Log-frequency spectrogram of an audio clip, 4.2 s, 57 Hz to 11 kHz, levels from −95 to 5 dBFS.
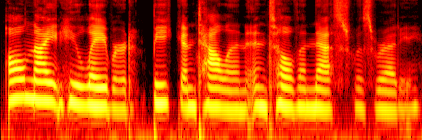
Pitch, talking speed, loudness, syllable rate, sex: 205 Hz, 170 wpm, -17 LUFS, 4.3 syllables/s, female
